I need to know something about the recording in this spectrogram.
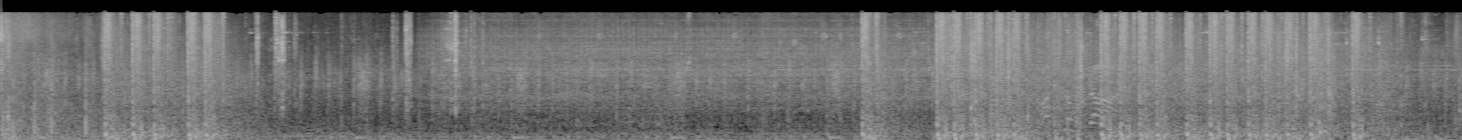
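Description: Rifle shots fire in rapid bursts.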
